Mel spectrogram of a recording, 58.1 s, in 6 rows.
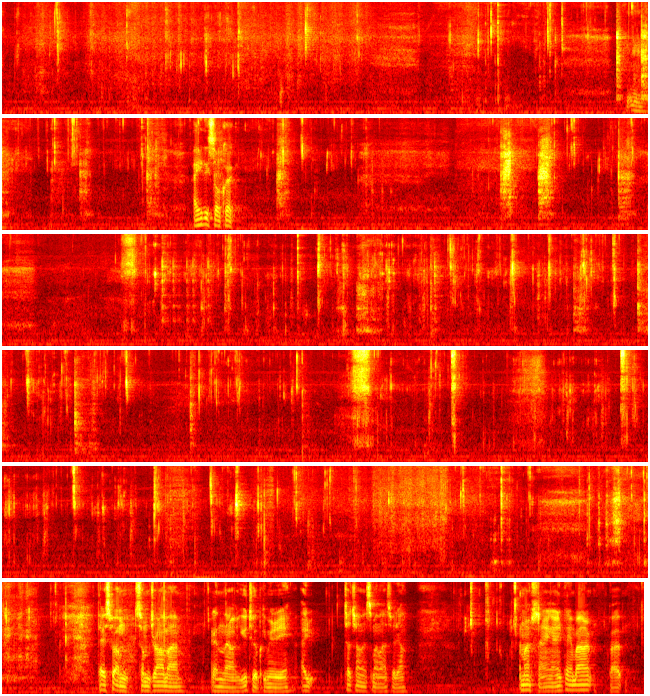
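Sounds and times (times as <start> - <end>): wet chewing smacks and clicks: 13.3 - 15.4, 18.0 - 19.2, 22.6 - 33.7, 34.6 - 36.6, 37.2 - 41.2, 41.8 - 43.8, 55.3 - 56.2.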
